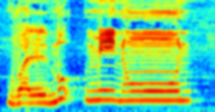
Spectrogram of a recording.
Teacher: والمؤمنون پہ حمزہ دیکھیں، میم واؤ پیش منہ نہیں یہاں پڑھنا، واؤ کے اوپر حمزہ ہے اور ہم یہاں پر حمزہ ہی کو پڑھیں گے، واؤ کو سکپ کر دیں گے، اور جب حمزہ پر جزم ہوتا ہے تو جھٹکا دیتے ہیں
